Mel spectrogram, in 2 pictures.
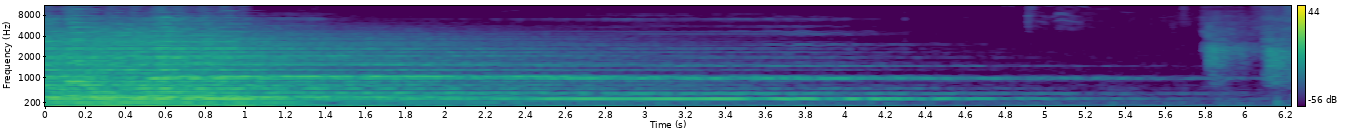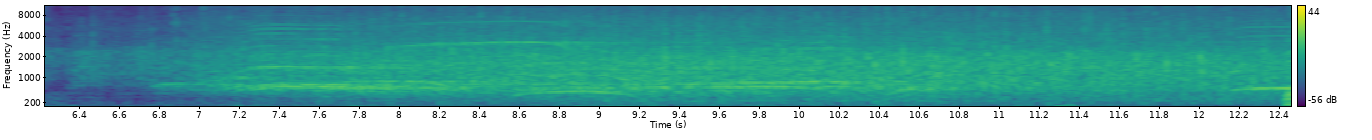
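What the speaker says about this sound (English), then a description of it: "Big clap." Applause from a crowd swells back in after a quiet stretch and continues loudly to the end, with music fading out at the beginning.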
